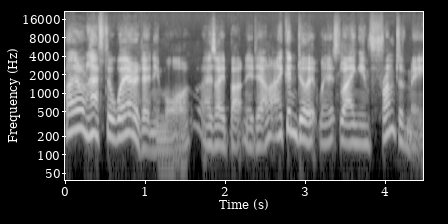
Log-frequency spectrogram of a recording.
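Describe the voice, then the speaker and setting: In a dry, close recording with no echo, a man with vocal fry talks at a fairly quick pace with lively intonation. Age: 70s. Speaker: podcast co-host, coach. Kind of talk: casual chat.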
